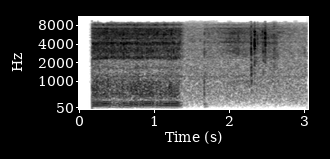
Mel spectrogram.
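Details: Sleeping dog at the end of the day: a loud, rough, fluttering snore lasting about a second, then quiet breathing; snoring.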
